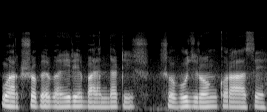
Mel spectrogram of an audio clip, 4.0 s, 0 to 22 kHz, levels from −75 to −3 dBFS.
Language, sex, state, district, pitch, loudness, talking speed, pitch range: Bengali, male, Assam, Hailakandi, 135 Hz, -19 LUFS, 105 wpm, 130-140 Hz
